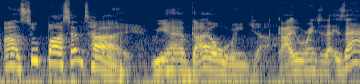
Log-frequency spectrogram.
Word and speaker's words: Gaoranger: We have Gaoranger. Gaoranger? Is that how it's announced? Gao. Gaoranger? Gaoranger. It's like you're meowing.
